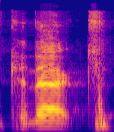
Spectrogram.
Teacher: from connect to connection, you see the stress is still on the same syllable, the second syllable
